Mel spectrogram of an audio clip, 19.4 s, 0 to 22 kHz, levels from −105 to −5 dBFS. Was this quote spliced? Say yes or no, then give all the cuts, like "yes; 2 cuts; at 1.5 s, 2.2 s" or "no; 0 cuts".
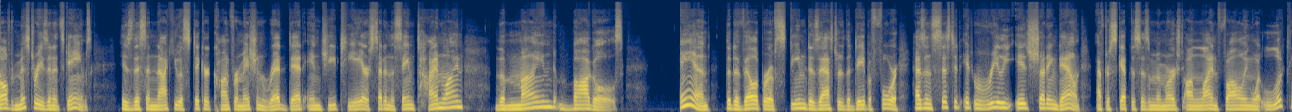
no; 0 cuts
